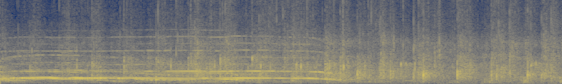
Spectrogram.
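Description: Audience clapping and cheering, with a long high whoop held for about two and a half seconds before the clapping carries on alone.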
